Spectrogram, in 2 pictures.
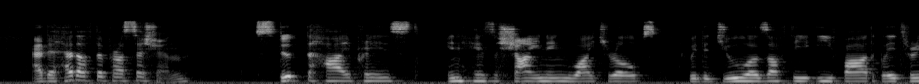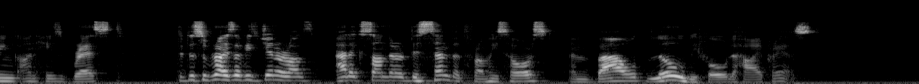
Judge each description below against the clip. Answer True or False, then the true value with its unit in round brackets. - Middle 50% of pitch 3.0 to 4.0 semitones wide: True (3.3 semitones)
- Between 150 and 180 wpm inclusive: False (140 wpm)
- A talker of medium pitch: True (150 Hz)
